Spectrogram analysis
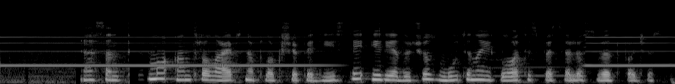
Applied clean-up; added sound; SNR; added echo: none; Wind instrument, woodwind instrument; 13 dB; none.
